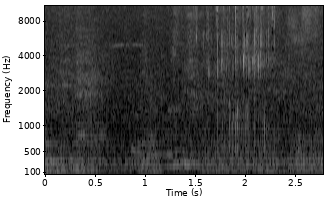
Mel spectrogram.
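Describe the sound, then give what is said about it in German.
Lemon juice being poured, a short trickle of splashy drips and spatters that builds after a quiet moment, fairly soft overall with no one speaking. “So, jetzt brauchen wir Zitronensaft. Den haben wir hier drin.”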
